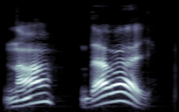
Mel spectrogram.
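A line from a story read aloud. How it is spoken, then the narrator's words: Gloomy, curt. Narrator (Russian): мрачно бросил он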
